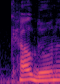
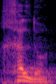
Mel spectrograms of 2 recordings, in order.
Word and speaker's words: Khaldoon: people couldn't Browns ha so I became known not as which is my name but khaldoon khaldoon is my let's say my American name so khaldoon but you actually pronounce it Sal dune again you can do that in Yiddish but not so much in the Arabic yes I found that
